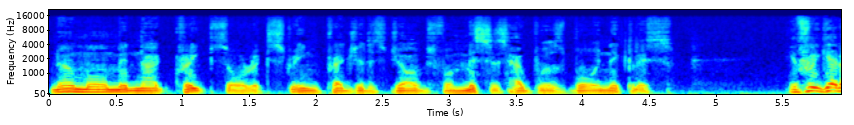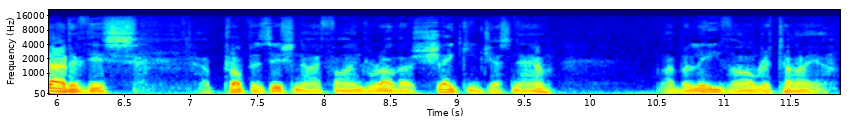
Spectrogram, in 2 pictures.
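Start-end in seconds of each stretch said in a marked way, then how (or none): 0.0-6.6 raised, gruff man's voice; man's character voice. Acted. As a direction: read Nick with bold resolve. Nick character voice, loud.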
